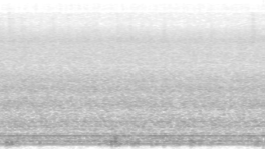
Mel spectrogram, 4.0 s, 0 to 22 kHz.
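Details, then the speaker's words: New-old-stock Superlectric 2072 two-speed box fan with plastic-shelled motor on high speed; steady air rush with low hum, slight whine at startup, owner thinks it may go away. Cause unclear. "probably might have heard the motor does still have a little bit of a wine to it when it starts up then has kind of a hum when it runs but that may probably go away in time"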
